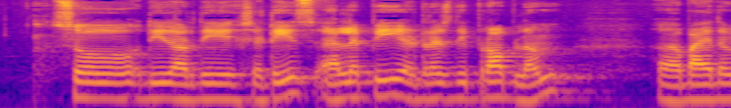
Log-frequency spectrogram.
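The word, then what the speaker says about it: Alleppey: Now those people who are not from Kerala usually pronounced it, especially the North Indian pronounced it Alla Pooja, but I have a lot of Malayali friends, so they call it Alappi. So I hope I am pronouncing it right.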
